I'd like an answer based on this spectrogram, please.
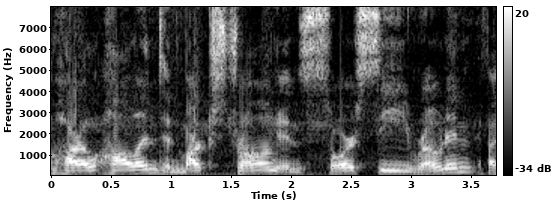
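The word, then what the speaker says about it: Saoirse: that you look at that combination of allergies and you're like i think you're cheating at scrabble because those don't make that sound oh only i gonna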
